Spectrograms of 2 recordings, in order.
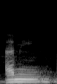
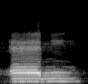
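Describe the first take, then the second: First: The first vowel is short. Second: The first vowel leans toward an e sound. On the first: "Dibaca pendek ya" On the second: "Hamzanya dimiringkan. ... maka bacanya e"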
